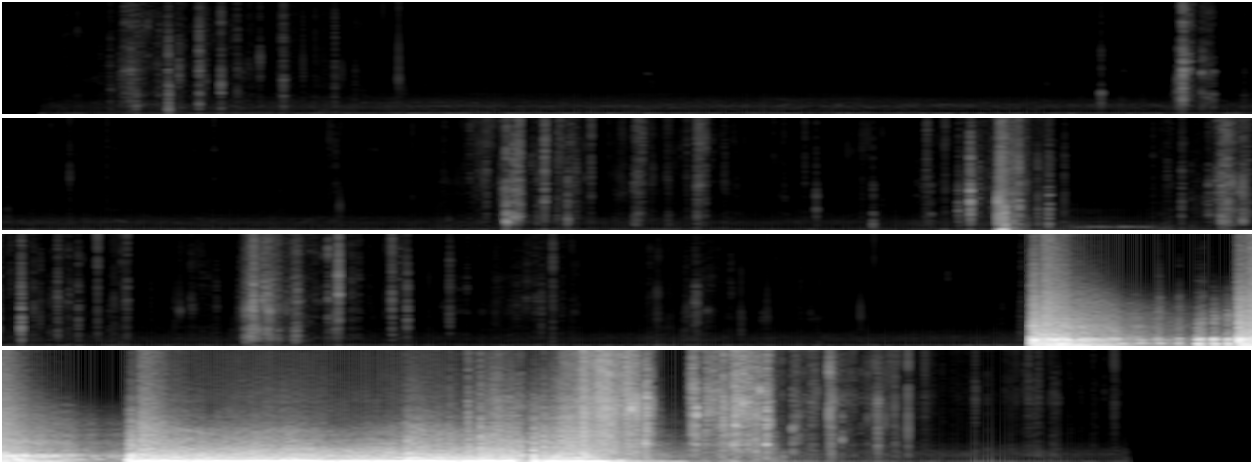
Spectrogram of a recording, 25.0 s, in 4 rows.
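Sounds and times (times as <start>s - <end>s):
building destroyed by a natural disaster: 17.7s - 24.0s.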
